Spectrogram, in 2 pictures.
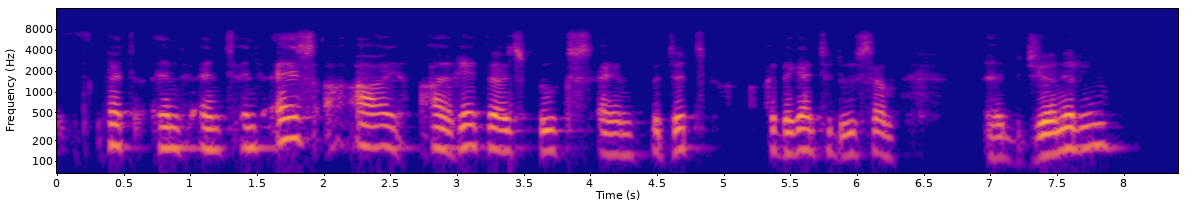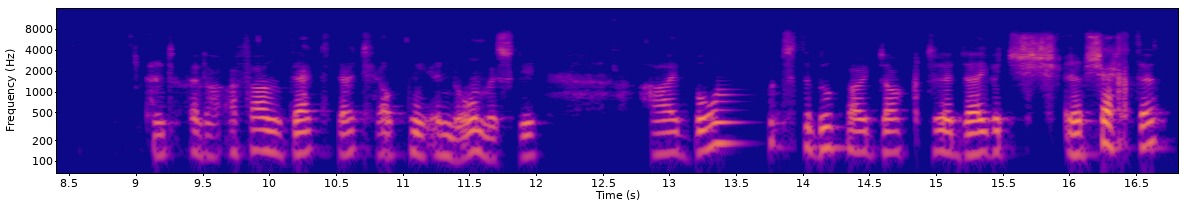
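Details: Stuttering in a man in his 70s who has stuttered since age three; he says he still has mild speech blocks.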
